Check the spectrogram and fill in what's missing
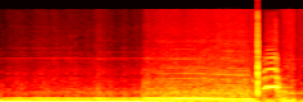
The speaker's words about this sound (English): What was that? That's the sunroof.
